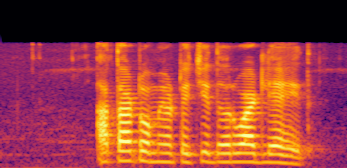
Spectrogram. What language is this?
Marathi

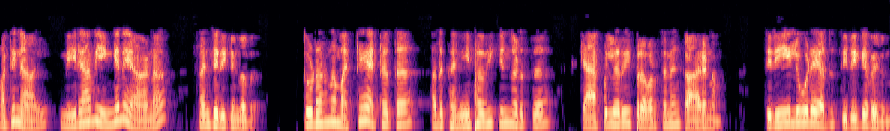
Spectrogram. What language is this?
Malayalam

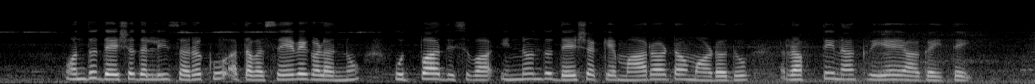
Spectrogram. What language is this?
Kannada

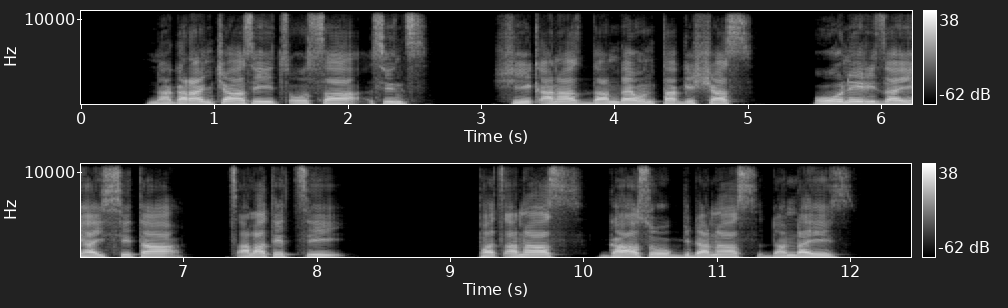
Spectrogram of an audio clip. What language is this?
Gamo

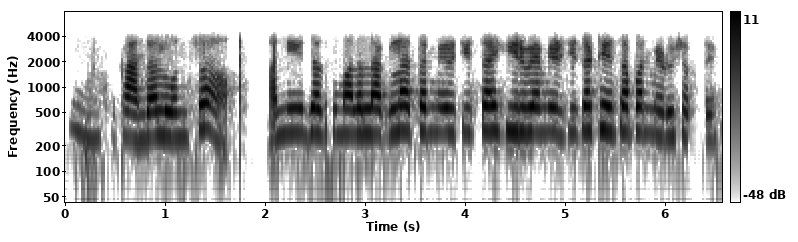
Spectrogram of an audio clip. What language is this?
Marathi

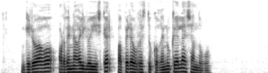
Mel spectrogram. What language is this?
Basque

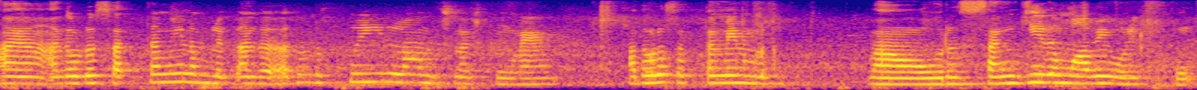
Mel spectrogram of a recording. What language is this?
Tamil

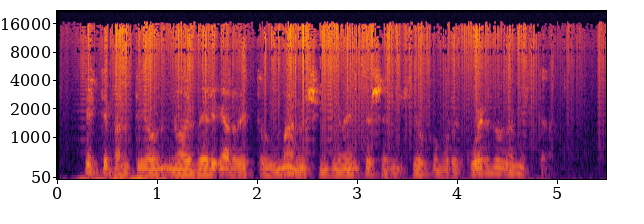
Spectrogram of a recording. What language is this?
Spanish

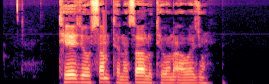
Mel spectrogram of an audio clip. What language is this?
Shina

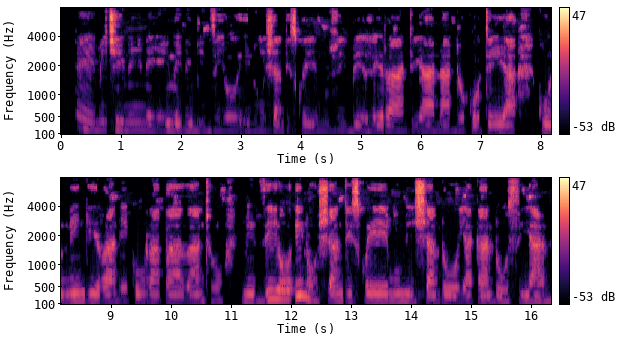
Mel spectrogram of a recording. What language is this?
Ndau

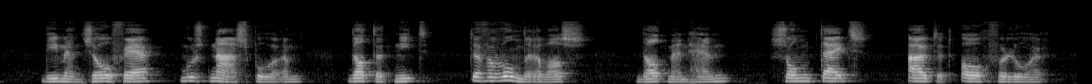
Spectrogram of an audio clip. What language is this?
Dutch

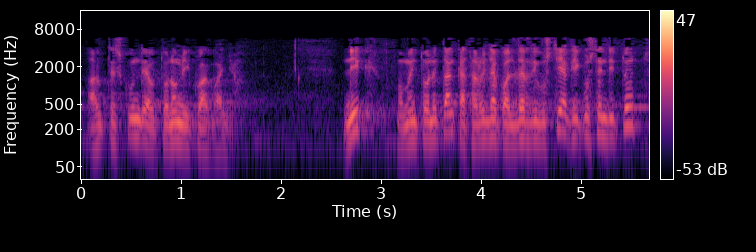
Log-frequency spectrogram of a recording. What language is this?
Basque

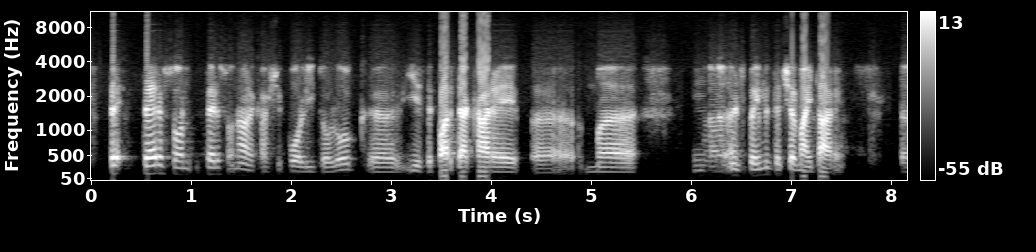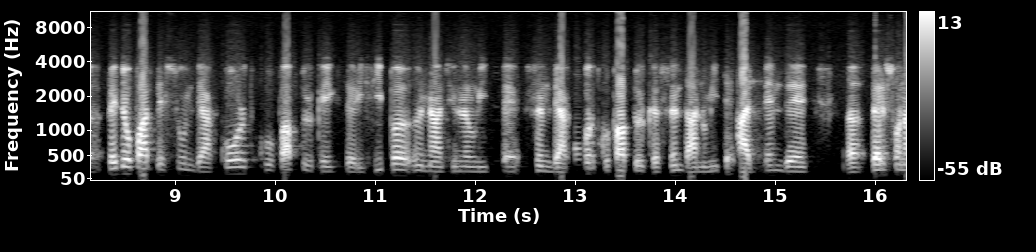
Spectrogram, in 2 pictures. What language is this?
Romanian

